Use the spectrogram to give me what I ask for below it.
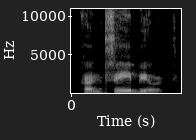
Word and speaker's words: contribute: कंट्रीब्यूट गलत है, ये है कंट्रीब्यूट. 3 syllables हैं, सेकंड के ऊपर स्ट्रेस है, कंट्रीब्यूट.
